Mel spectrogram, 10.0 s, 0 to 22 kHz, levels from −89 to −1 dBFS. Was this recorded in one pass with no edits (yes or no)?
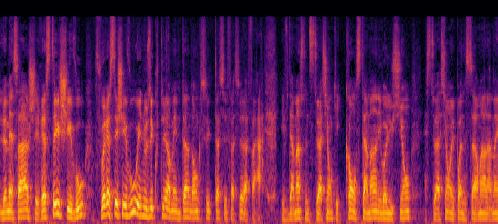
no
